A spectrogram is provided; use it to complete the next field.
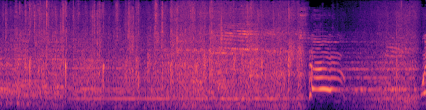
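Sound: protest crowd cheering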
